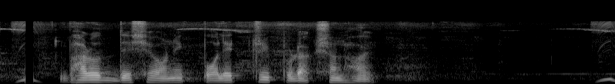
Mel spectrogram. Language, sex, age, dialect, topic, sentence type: Bengali, male, 18-24, Northern/Varendri, agriculture, statement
